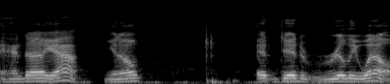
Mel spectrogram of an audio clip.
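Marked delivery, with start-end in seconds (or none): 2.6-3.9 somewhat sarcastic, dry, ironic delivery. Recalling how a mid Broodmother did in an earlier series: sarcastic. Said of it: "I'm being somewhat sarcastic".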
